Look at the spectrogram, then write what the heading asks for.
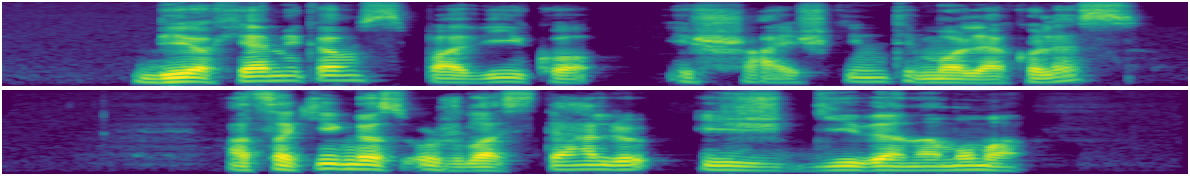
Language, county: Lithuanian, Telšiai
